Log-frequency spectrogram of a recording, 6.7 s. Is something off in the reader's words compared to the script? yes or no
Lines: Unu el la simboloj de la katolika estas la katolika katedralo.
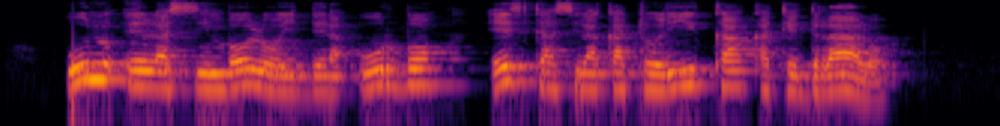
yes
